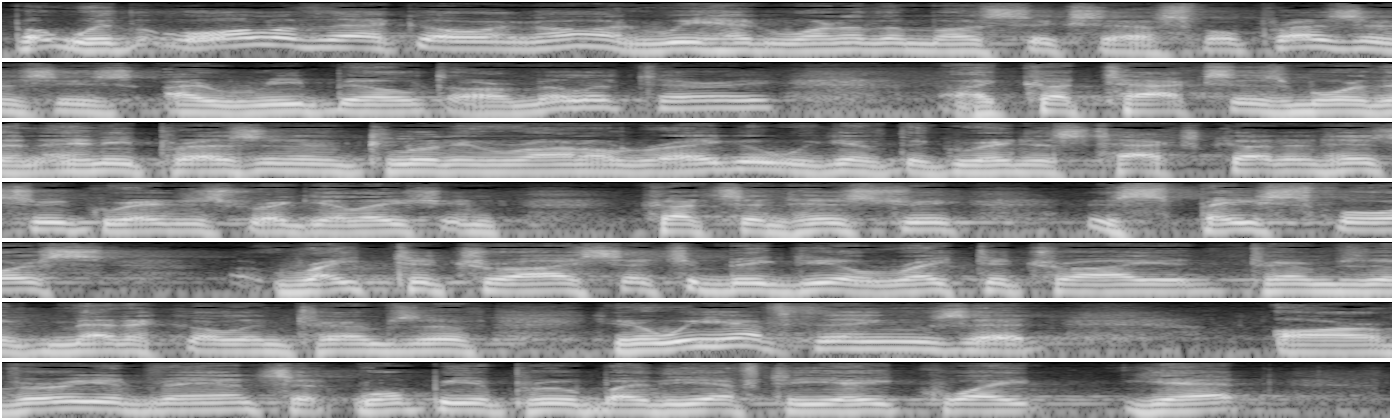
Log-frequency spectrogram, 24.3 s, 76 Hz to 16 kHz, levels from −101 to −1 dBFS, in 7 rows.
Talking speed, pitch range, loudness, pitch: 195 wpm, 145-165 Hz, -22 LUFS, 155 Hz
